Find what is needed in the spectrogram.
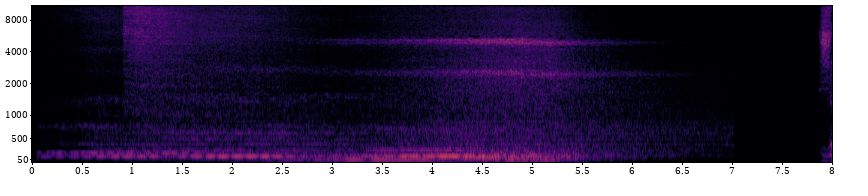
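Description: Intro music sting for an animated logo: a sustained low chord with a whoosh swelling in about a second in, fading away over the last few seconds.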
